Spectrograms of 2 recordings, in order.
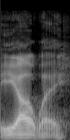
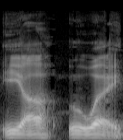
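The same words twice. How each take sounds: First: The final syllables are not emphasized. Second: The final syllables are emphasized. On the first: "they don't emphasize the last two syllables" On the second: "That is the Tetragrammaton as it should be pronounced"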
